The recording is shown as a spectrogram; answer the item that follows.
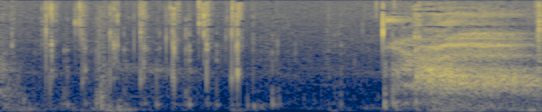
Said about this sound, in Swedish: Eh, tillåt mig att ta en klunk av det här jävla bubblet först.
